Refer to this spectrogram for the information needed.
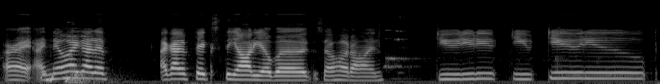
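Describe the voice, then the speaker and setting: Casual young woman streamer, slightly high voice. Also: normal speed, a bit bright, clean tone. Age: 20s. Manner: laid-back, sing-songs filler syllables to self. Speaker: live streamer. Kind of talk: casual chat with stream viewers.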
